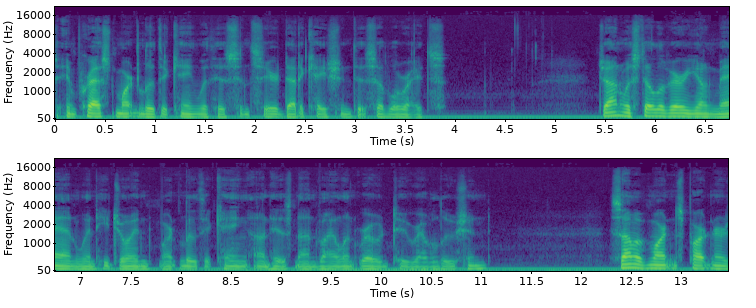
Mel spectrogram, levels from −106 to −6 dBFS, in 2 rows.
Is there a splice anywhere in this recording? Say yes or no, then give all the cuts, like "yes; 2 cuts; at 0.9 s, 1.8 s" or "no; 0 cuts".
no; 0 cuts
